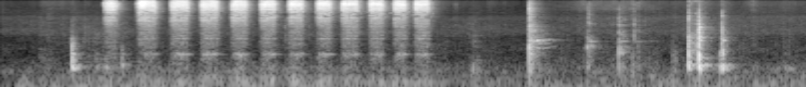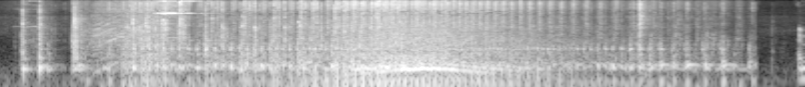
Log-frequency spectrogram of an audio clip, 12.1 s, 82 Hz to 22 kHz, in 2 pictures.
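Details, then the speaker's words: 1988 Jacobsen mower with a Briggs & Stratton 3.5 hp engine, turned over by drill on starting spray. A few rattles, then it catches, roars about five seconds and dies. Suspected fuel starvation from the carburetor, which needs cleaning. "i think we need to take the carburetor apart now and clean it out because we're not getting fuel from the carburetor into the engine"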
